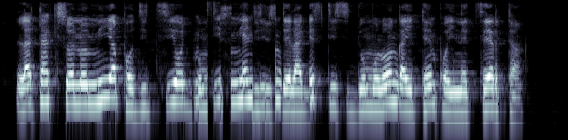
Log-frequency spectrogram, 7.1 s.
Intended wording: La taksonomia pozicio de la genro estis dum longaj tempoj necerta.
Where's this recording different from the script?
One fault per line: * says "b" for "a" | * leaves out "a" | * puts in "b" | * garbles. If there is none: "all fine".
* garbles
* leaves out "genro"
